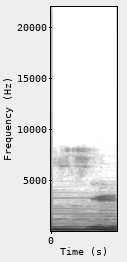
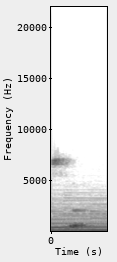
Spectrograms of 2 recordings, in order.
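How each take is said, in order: First: The letter is said as zee. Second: The letter is said as zed. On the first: The speaker uses American English. "اگه بوده با لحجه امریکن صحبت میکنین حتما باید بگین زی" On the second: The speaker uses British English. "اگر بریتیش هستین باید بگین زد"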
